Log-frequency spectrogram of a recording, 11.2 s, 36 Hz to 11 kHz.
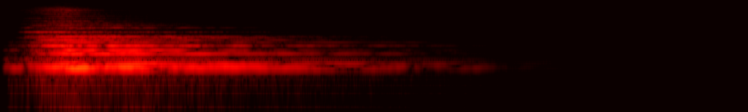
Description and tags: Bowed electic guitar - Fm9 chord
Electric guitar played with a violin bow playing a Fm9 chord
spacey, bowed, string, guitar, bow, electric, violin, reverb, orchestral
